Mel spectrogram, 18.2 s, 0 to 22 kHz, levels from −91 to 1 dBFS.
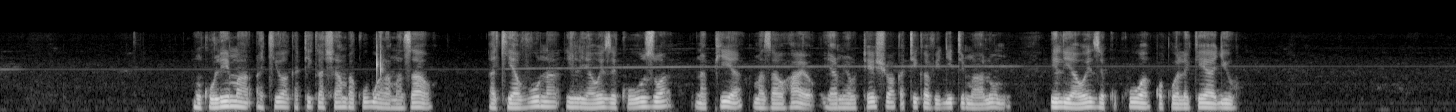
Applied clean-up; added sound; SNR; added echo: none; Finger snapping; 12 dB; none.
